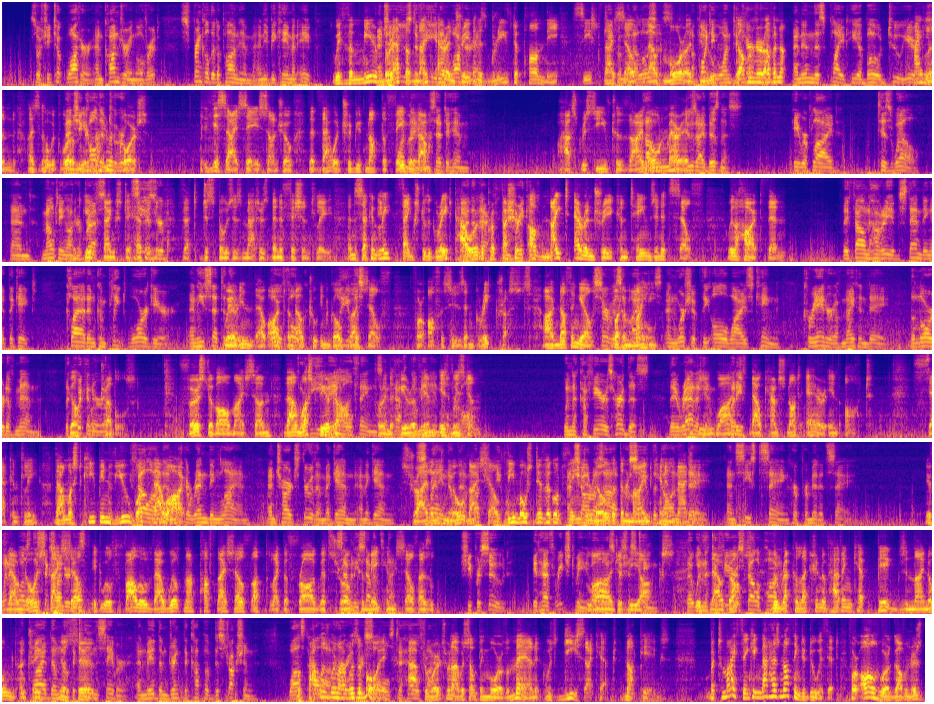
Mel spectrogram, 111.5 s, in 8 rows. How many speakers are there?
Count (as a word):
two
